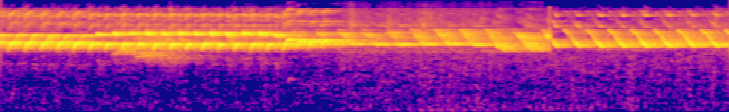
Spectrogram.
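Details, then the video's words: Rolling, water-like trill from a Spanish timbrado canary, held steady for over a second, then stepping to a slightly lower, choppier series of rapid repeated notes. "canary singing timbrado"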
